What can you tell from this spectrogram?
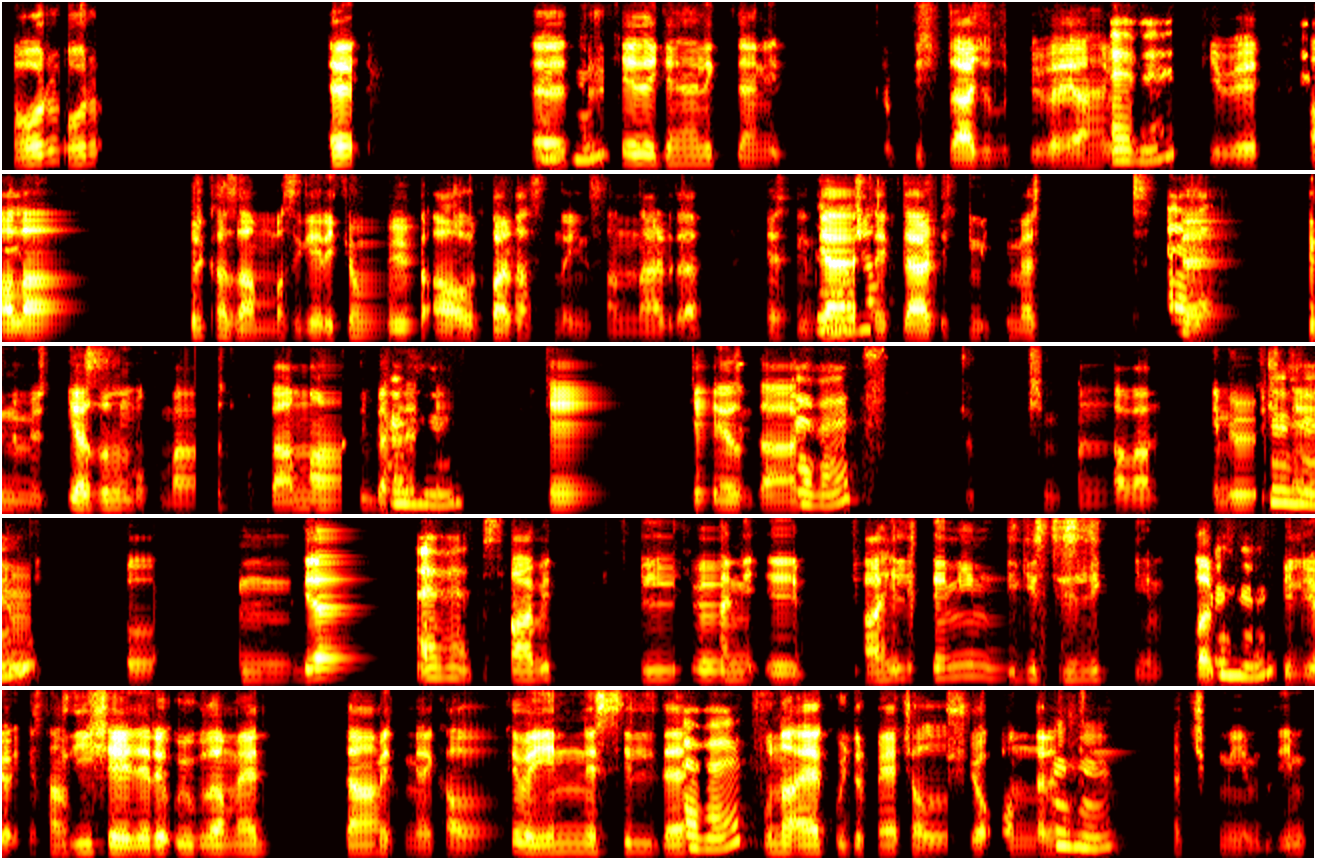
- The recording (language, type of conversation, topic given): Turkish, unstructured, Kardeşler arasındaki rekabet sağlıklı mı?
- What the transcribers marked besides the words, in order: distorted speech; unintelligible speech; other background noise; unintelligible speech; unintelligible speech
